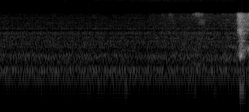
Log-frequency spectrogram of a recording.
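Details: Mechanical ventilator noise heard while the user speaks, identified by the speaker as the noise of their own ventilator.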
